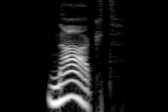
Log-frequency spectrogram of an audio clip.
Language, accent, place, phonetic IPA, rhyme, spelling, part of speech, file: German, Germany, Berlin, [naːkt], -aːkt, nagt, verb, De-nagt.ogg
- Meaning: inflection of nagen: 1. third-person singular present 2. second-person plural present 3. plural imperative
